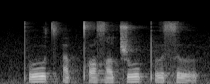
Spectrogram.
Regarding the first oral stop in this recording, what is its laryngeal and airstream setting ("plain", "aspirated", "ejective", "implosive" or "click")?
ejective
